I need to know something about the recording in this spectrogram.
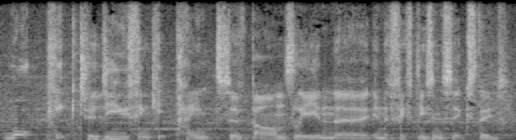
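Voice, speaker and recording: A man reporting for radio, loud and upbeat as he interviews a guest. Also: medium pitch, a little slow. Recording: faint music behind.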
